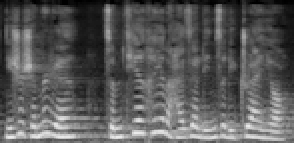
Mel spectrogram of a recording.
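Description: A woman acts out a kindly male hunter in a children's storybook tale. He speaks in a plain, friendly, cautioning way, close to her own clear, fairly high voice. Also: animated, fast, big-room sound, natural voice. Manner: hushed warning, then plain and friendly.

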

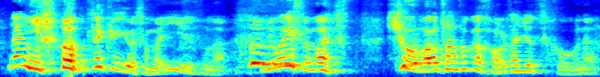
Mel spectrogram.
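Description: A man's voice: high-pitched, huge pitch swings, fast talker. A man reading a classic novel aloud to his daughter, stopping often to explain it and check that she follows. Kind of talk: storytelling with explanations.

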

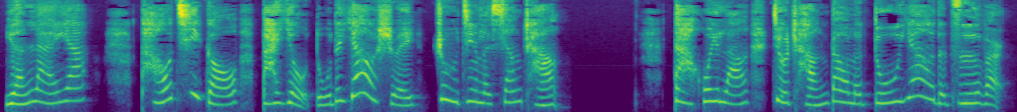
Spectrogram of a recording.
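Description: Slow expressive children's storyteller woman. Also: sits high, no room sound, studio quality. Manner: expressive, sing-song storytelling. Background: children's music.

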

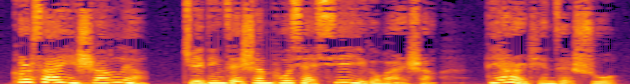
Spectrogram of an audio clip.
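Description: A woman narrating a classic tale for children, lively and playful, giving each character its own voice. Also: high-pitched, normal speed. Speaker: children's storyteller.

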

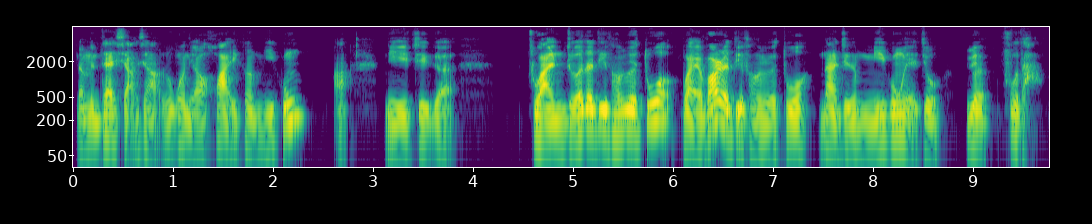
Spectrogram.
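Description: A man with a fairly low voice gives a spoken vocabulary lesson. He repeats each English word several times and spells it out letter by letter. His explanations are dotted with small filler particles. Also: lively intonation, a bit bright. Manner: shifts to English and sounds out words slowly.

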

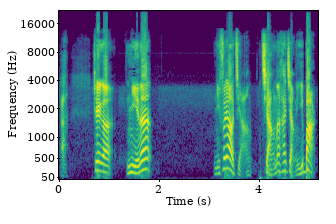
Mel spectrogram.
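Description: A man's voice: on the high side, wildly swooping pitch, unhurried, pushed and bright, no echo. A man hosting a radio call-in advice show, talking bluntly and insistently, lecturing the caller.

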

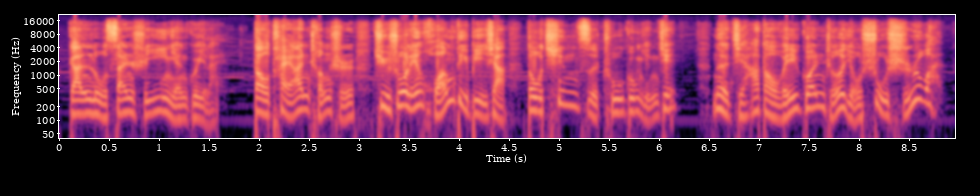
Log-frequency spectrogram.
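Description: A man's voice: mid-range voice, a little mellow, dry recording. A man narrating a story as an audiobook reader, telling it expressively.

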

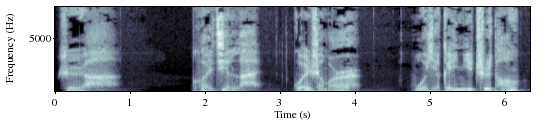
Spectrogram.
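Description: A man voicing a sly hairy monster that poses as an old grandmother, speaking in a hushed, coaxing way. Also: deep voice, sing-song, measured pace, slightly rough, no echo, clean studio sound, full character voice.

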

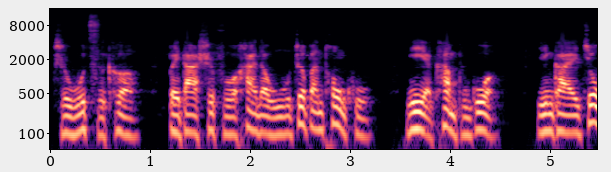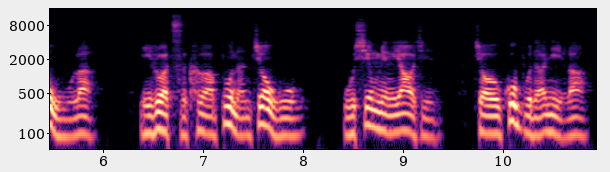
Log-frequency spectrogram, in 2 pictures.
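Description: A man's voice: fairly low pitch, normal speed, a little mellow, breathy edge. A man reading the lines of a frightened woman who pleads in pain. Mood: pleading. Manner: pleading, anxious. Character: frightened adulterous young woman.

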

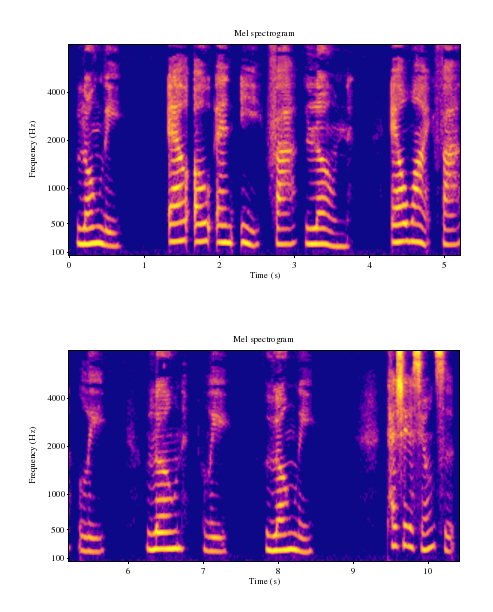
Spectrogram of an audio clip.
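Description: A woman with a slightly high, breathy voice teaches English words in a calm, scripted lesson. She reads each example sentence slowly and carefully. The sound is dry and close, with no room around it. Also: dry recording.

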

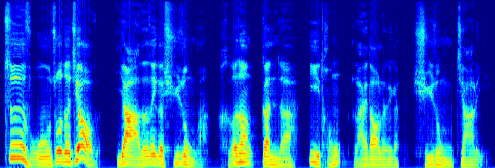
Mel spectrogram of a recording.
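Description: A man's voice: medium pitch, sing-song, normal speed, no echo, studio quality. A man with a Northeastern Mandarin accent narrating a folk tale in a folksy way, stretching filler syllables. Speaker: storyteller. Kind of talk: storytelling narration.

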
